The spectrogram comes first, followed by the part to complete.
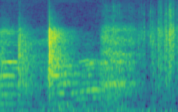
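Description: Near silence: a single faint tap about half a second in, followed by a faint, barely audible voice and a soft hiss like a breath.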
